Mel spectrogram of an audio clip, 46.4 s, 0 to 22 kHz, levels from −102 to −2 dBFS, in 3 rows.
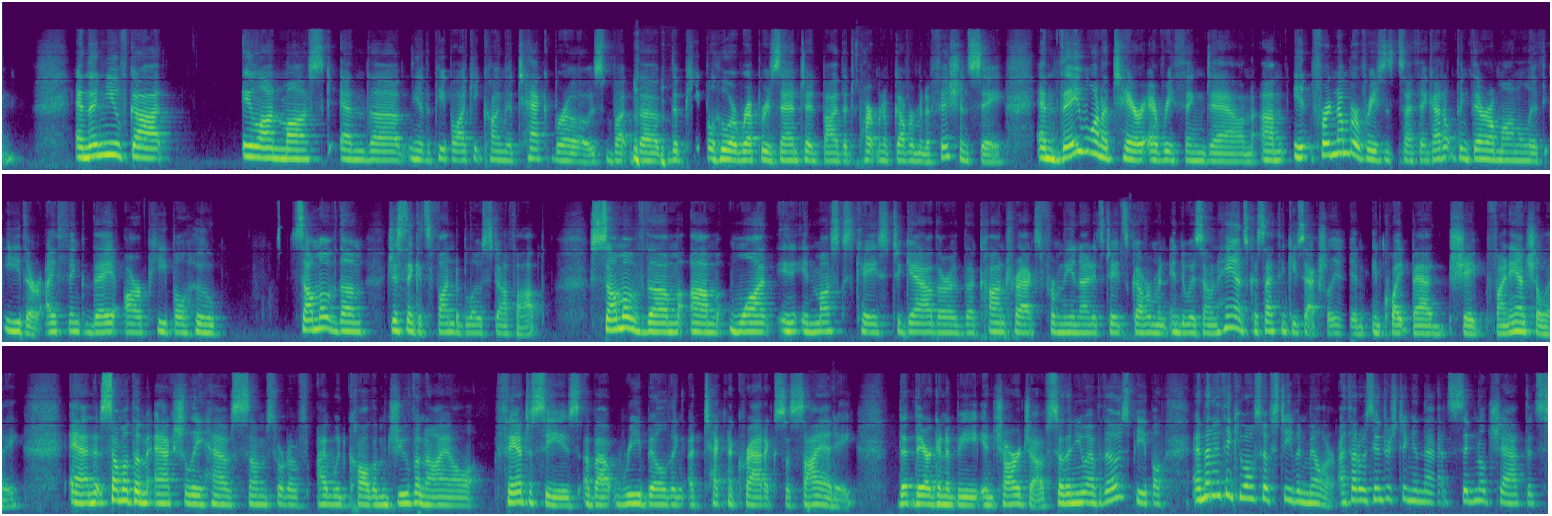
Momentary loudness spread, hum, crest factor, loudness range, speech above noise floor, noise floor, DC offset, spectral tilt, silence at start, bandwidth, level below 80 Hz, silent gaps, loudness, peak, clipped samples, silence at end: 10 LU; none; 18 dB; 4 LU; 44 dB; -68 dBFS; under 0.1%; -5.5 dB/octave; 0 s; 12.5 kHz; -66 dBFS; none; -25 LUFS; -6 dBFS; under 0.1%; 0 s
